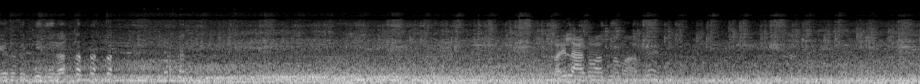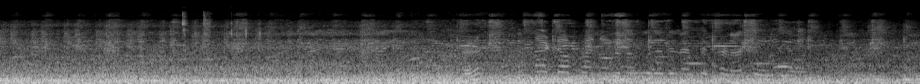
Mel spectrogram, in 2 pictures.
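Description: Steady drone of road traffic, with music and a few brief voices in the background.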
